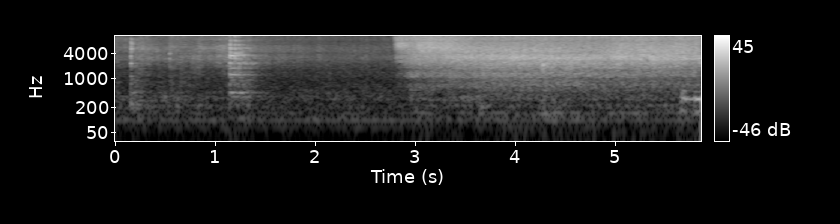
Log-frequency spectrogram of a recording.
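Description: Soybeans frying in a pan with turmeric, stirred lightly, then a sudden loud, steady sizzle and hiss bursts up as a little water is poured in and keeps going strongly.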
